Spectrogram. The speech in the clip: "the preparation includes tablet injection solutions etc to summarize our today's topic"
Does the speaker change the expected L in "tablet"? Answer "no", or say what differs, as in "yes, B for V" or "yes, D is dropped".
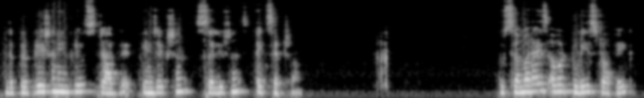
no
